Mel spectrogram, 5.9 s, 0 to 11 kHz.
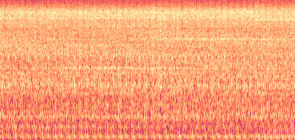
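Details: BMW N54 engine at idle: rough, uneven idle with irregular stumble about four times a second over steady exhaust drone; misfire, cause not yet found.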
